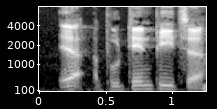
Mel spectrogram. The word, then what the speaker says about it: poutine: No, but they've got, and I may say this wrong and sound perverted, is it poutine? – Poutine.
